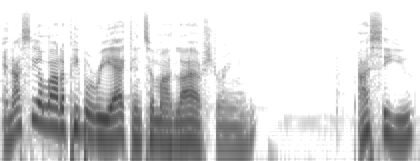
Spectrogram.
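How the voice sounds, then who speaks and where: A man giving impassioned, profane livestream commentary from his desk, swinging between loud outbursts and low, intense talk. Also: sing-song, normal speed, dry recording, faint music behind. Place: home desk. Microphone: desk mic.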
